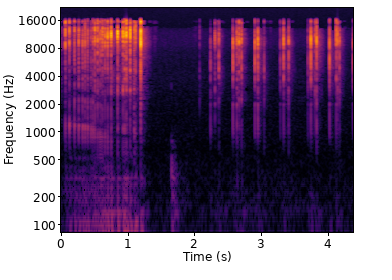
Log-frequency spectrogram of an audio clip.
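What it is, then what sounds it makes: Wooden comb, solid. Long nails strum rapidly along the teeth of a light, solid wooden comb with a handle, giving a dense, bright rattle of fast ticks for about a second. After a short pause and a soft low bump, the nails scratch and pluck the teeth in separate, sharp, high clicks that stop quickly.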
